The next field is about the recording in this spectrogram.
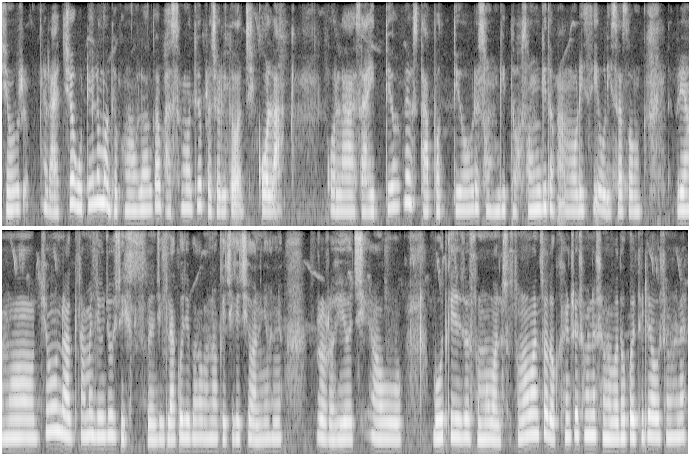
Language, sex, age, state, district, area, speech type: Odia, female, 18-30, Odisha, Subarnapur, urban, spontaneous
